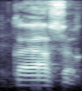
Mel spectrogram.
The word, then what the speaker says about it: Cohasset: And am I pronouncing it right? Cohasset? Cohasset, yes.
